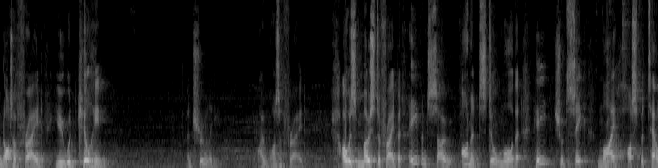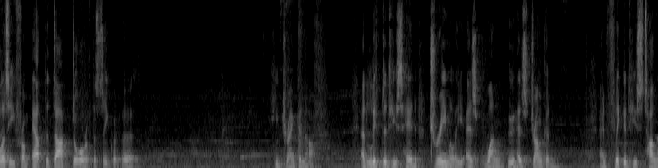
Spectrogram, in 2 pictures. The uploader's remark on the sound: Today’s show is a recording of a live reading. Cherry Poets in Cremorne.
